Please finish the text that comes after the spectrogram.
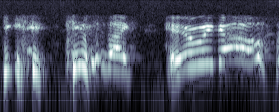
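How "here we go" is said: high, drawn-out imitated call; mock rallying cry, stretched out; retold eager call. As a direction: sing out the quote high and slow. Retold eager welcome of trouble.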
